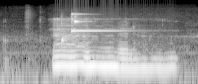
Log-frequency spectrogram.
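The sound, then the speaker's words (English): A phone's Facebook notification chime sounds once, a bright, steady electronic tone with a rich ringing quality that holds for just over a second, then cuts off. No one speaks over it. “Oh, Facebook as well. Shut up, phone.”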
